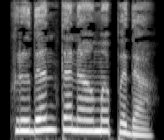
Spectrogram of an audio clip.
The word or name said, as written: ಕೃದಂತನಾಮಪದ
